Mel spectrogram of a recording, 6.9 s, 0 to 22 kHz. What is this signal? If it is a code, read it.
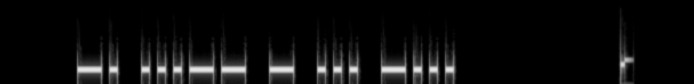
Morse code, heard as a keyed tone, about 15 wpm, 700 Hz. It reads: N3TSB
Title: USA Call Signs Repeated 2x 15wpm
